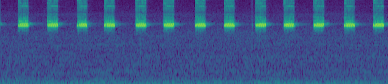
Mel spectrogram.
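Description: A cricket gives short, high, ringing chirps, evenly repeated a little more than twice each second.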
